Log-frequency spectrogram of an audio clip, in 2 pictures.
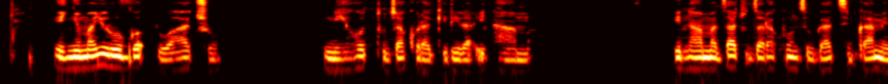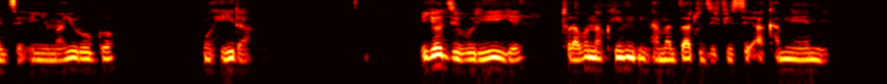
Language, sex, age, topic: Rundi, male, 25-35, agriculture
